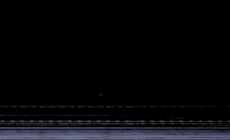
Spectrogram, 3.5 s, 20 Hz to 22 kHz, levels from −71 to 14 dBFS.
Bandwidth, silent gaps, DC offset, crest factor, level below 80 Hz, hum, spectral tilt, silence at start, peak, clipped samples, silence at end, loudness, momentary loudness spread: 8.4 kHz; none; 0.2%; 12 dB; -56 dBFS; none; -6.5 dB/octave; 0 s; -18 dBFS; under 0.1%; 0 s; -31 LUFS; 5 LU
